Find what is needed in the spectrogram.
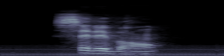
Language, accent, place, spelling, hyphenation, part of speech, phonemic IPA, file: French, France, Lyon, célébrant, cé‧lé‧brant, verb, /se.le.bʁɑ̃/, LL-Q150 (fra)-célébrant.wav
- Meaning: present participle of célébrer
